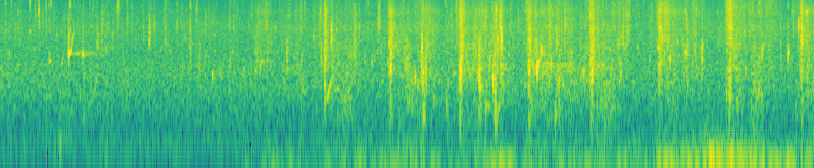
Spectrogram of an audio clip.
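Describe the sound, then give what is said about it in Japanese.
Steady rain pattering, with scattered sharper drips and splashes tapping irregularly over a soft continuous hiss, growing a little denser toward the end; no voices. “癒しの雨音があなたを導いてくれるよ。”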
